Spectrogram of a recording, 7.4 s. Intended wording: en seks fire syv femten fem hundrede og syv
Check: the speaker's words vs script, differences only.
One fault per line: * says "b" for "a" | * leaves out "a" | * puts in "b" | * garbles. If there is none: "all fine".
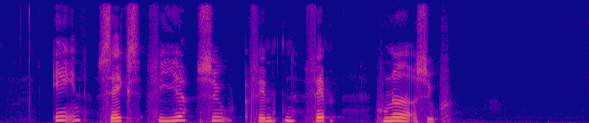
all fine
